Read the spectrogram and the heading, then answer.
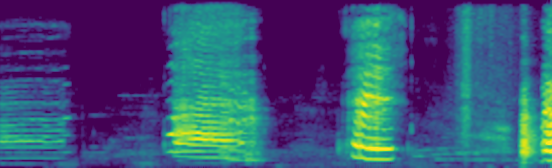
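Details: Angry pet cockatiels give several harsh harmonic calls that slide downward, spaced about two seconds apart, with one steady tone at the start and quieter murmurs between the calls.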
